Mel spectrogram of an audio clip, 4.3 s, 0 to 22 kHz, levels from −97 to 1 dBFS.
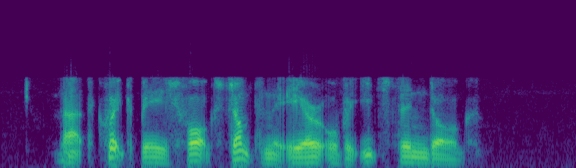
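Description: From the first moment to the last, the speech has been through a GSM full-rate codec, the original mobile-phone voice coder, and the damage is plainly audible. It rebuilds the voice from a vocal-tract model fed by a sparse train of regularly spaced pulses, throwing away most of the excitation detail, so everything comes out buzzy and gravelly. Nothing survives above 4 kHz either, which leaves it muffled and boxy, and the low bitrate, which fits about 13 kbps, shows in that coarse texture.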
